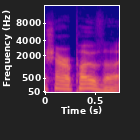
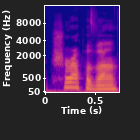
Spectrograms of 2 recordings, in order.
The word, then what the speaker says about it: Sharapova: I just throw in that Maria Sharapova is actually Maria Sharapova yes if you're using the Latin so when Roman Abramovich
